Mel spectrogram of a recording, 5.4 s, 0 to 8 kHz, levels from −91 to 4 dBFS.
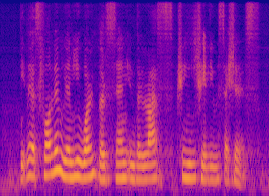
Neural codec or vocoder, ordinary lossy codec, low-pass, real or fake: codec, 16 kHz, 0.5 kbps, FreqCodec, larger model; none; none; fake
